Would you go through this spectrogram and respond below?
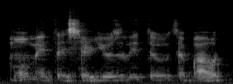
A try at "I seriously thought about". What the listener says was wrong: Okay, this word is seriously. And the mistake was here. You said don't. This is thought. Because it's the past of think. Yeah, I thought. I seriously thought about.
